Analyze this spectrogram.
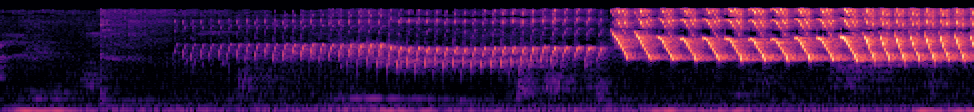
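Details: Canary singing vigorously in a song style with prenjak and lovebird phrases, used as a lure to get silent canaries singing: a faint, steady high buzzy trill that drops in pitch, then a loud rapid rolling trill bursts in after three seconds.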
